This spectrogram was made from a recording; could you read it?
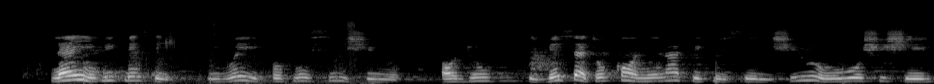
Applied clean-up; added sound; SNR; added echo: neural separator model SepFormer DNS4.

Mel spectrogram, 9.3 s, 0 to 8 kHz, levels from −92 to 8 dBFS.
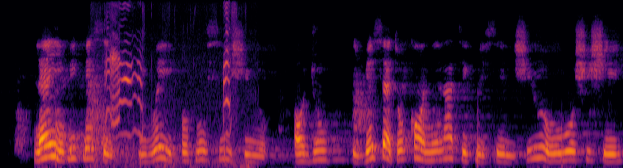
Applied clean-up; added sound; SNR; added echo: none; Meow; 10 dB; reverberation time 0.2 s.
